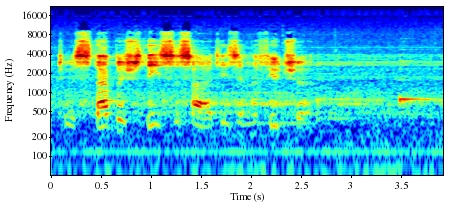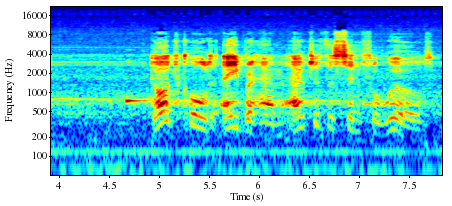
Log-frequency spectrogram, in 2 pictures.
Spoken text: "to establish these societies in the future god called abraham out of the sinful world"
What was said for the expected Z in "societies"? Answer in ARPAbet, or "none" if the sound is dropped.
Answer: Z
